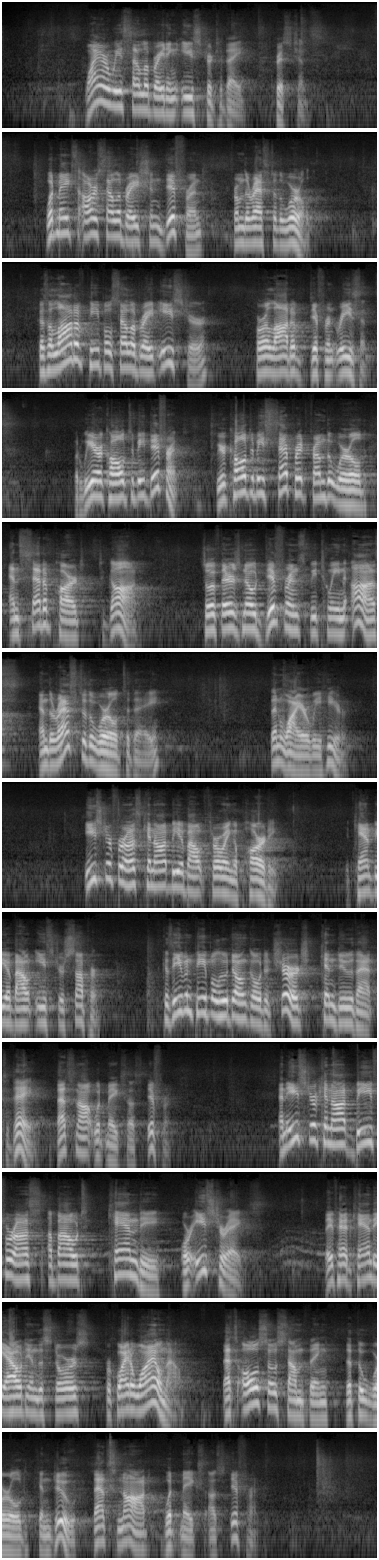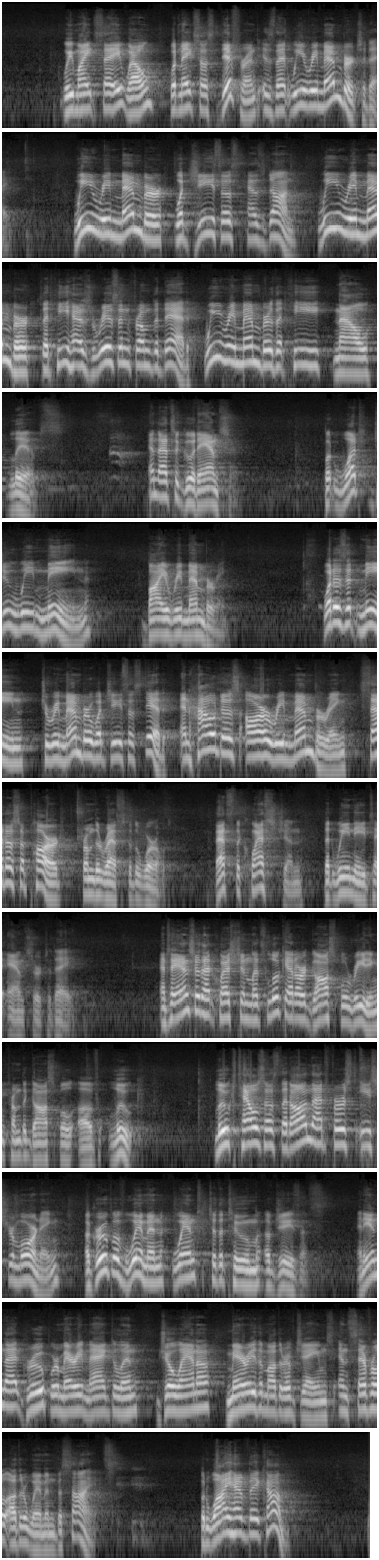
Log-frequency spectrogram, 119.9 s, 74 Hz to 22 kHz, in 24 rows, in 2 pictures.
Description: A sermon from the season "Easter 2023."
